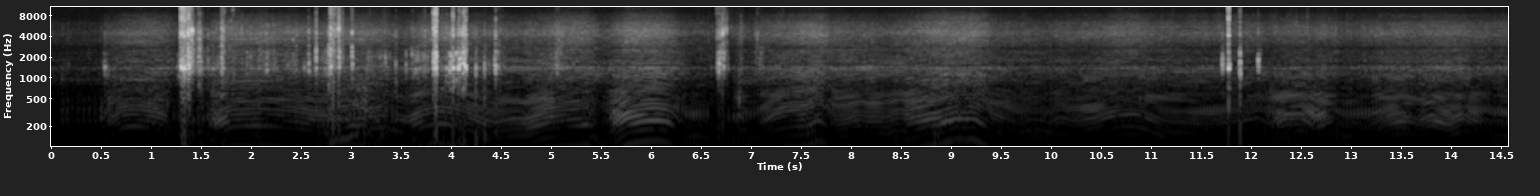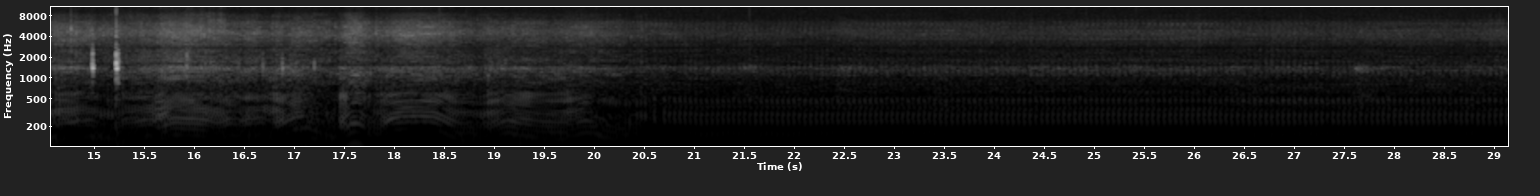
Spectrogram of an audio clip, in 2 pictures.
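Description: Off-road motorcycle engine revving up and down under throttle, with sharp knocks and clatter several times in the first seven seconds and again around twelve and fifteen seconds in. About twenty seconds in, the revving stops and the engine settles to a steady, quieter running.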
